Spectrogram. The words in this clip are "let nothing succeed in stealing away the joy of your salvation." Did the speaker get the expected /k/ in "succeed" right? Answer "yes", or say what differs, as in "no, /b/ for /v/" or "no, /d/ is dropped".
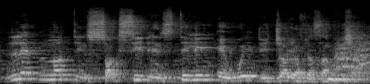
yes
